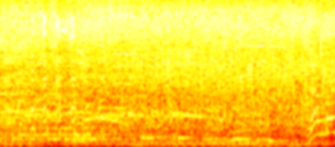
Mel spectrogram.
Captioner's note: applause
